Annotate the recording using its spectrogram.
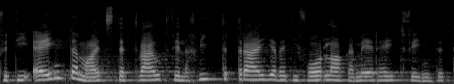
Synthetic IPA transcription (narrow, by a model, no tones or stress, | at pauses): fʏɾd̥iʔɛɪntəmɑɪt͡sd̪ɛt̪ʋælt̪fɪləχʋit̪əɾd̪̥ɾæjəʋɛd̥̪ifoːɾlɑːɡəmeːɾɦɛjt̪fɪnd̪ət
